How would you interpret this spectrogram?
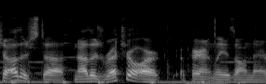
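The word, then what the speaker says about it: RetroArch: other stuff now there's retro Arc apparently is on there retro Arch however you want to pronounce it I think it's Arch retro Arch is now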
